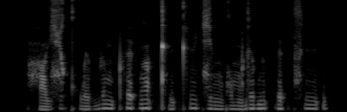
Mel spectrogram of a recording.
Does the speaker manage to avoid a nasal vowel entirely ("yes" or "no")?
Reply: no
